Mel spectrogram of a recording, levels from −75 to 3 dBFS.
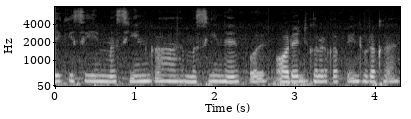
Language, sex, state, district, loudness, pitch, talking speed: Hindi, female, Uttar Pradesh, Jyotiba Phule Nagar, -17 LUFS, 200 Hz, 180 wpm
